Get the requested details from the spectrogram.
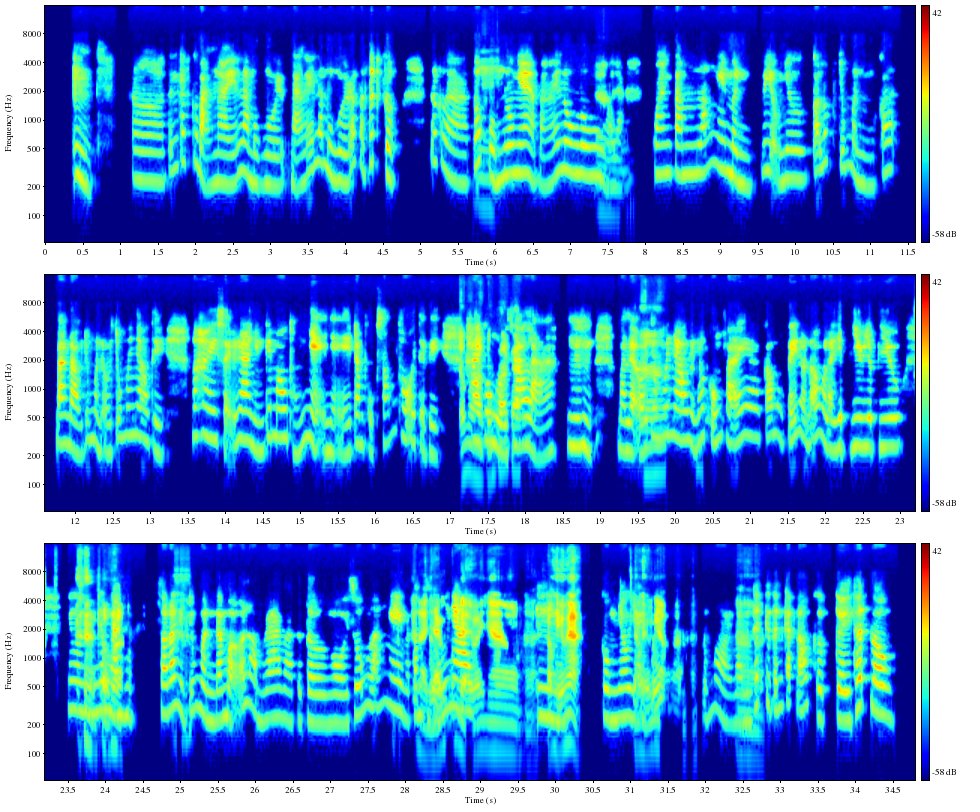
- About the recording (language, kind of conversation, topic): Vietnamese, podcast, Bạn có thể kể về vai trò của tình bạn trong đời bạn không?
- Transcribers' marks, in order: tapping; background speech; laugh; chuckle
